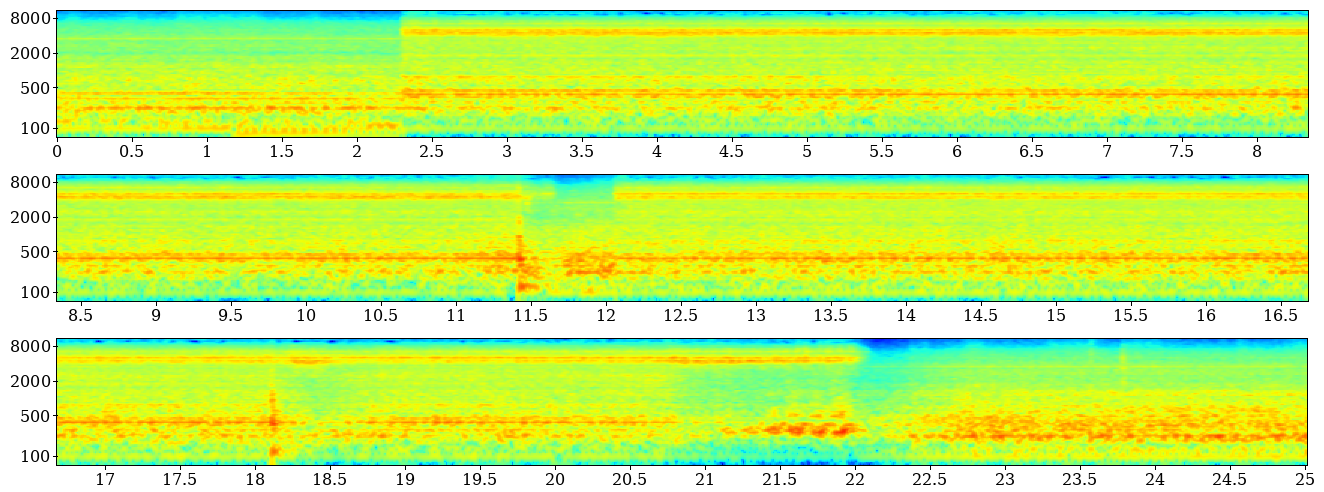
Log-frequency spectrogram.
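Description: Steady, loud machining of hard steel for a cylinder liner puller: a constant high whine and broadband cutting roar that runs for over twenty seconds, briefly dropping out once, then stopping near the end.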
